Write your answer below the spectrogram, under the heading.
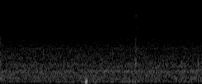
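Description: Hobby side cutters snipping a small plastic part off a sprue: one short, soft click about a second in.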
